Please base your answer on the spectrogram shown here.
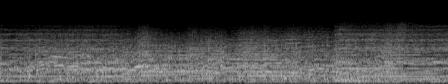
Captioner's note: war cries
